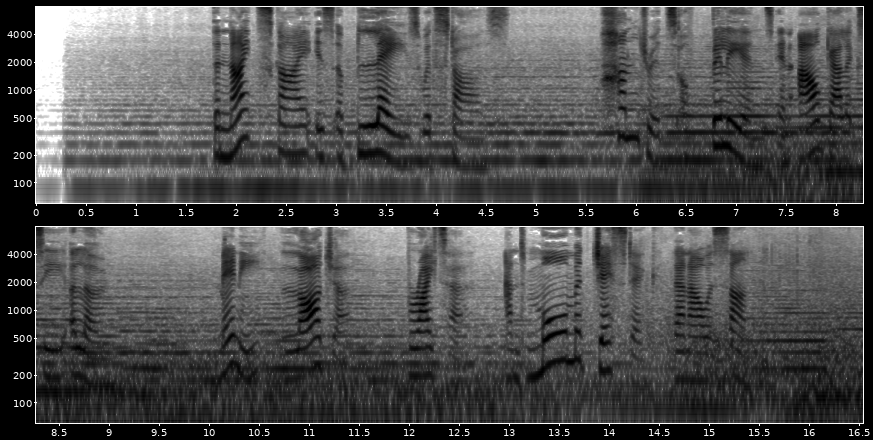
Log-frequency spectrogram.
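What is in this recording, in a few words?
ENSA Documentary, South African English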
